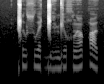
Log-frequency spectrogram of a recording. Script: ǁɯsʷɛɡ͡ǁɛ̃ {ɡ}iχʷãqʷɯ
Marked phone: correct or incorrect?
incorrect: ɖ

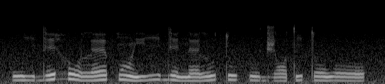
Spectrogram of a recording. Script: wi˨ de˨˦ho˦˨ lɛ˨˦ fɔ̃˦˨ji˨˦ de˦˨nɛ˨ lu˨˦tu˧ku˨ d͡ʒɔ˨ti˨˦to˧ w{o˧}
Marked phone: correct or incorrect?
incorrect: o˨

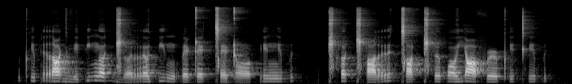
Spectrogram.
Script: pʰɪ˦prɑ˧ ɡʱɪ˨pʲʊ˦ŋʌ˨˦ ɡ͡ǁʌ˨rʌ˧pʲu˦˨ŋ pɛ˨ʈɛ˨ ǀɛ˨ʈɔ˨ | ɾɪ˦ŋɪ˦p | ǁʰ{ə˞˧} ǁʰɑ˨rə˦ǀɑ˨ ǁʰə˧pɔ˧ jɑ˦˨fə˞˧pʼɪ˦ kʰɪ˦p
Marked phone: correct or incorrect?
incorrect: ʌ˧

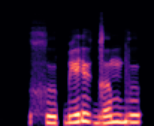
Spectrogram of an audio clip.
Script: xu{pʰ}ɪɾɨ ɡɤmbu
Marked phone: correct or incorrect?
incorrect: ɓ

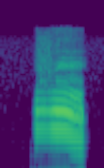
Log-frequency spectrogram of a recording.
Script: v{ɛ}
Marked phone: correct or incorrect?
incorrect: ɛ̃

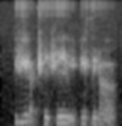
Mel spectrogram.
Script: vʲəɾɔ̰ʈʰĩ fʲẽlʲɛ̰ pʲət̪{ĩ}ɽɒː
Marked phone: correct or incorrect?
incorrect: i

